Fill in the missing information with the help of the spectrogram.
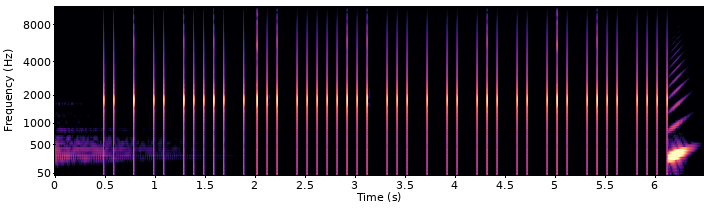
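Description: Phone keyboard typing clicks from a texting app, a fast, uneven run of short taps as a message is typed out, then a quick rising swoosh near the end as the text is sent.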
